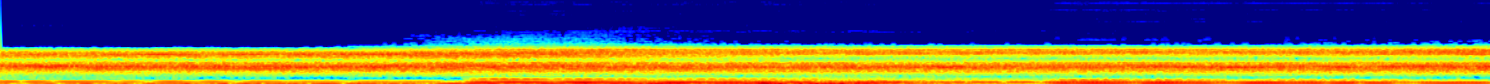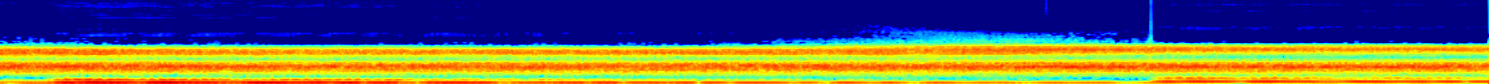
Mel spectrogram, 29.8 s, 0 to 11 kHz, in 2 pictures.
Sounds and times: Drone 0:00.0 - 0:29.7

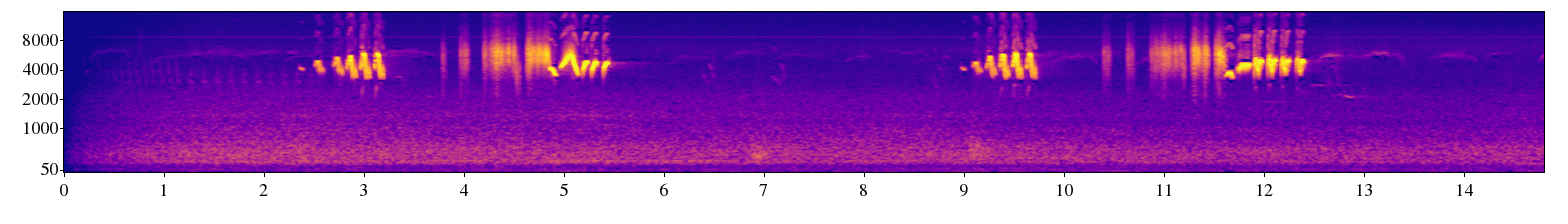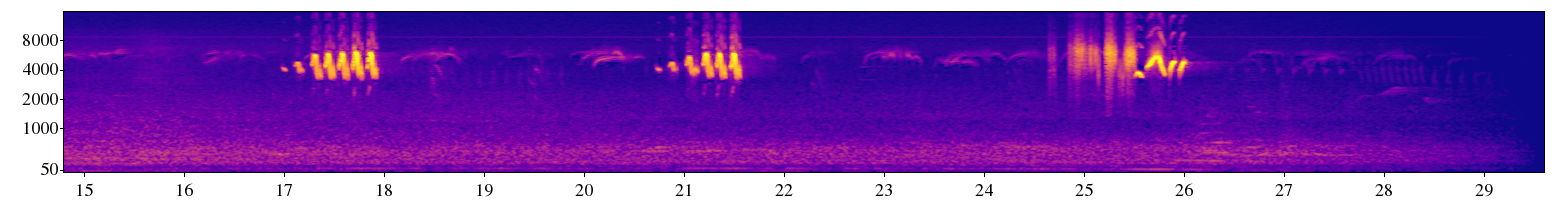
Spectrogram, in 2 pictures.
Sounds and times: black redstart 0:00.1 - 0:29.2
city rumble 0:00.2 - 0:21.0
Calls of swifts 0:00.2 - 0:28.9
street noise 0:00.3 - 0:21.0

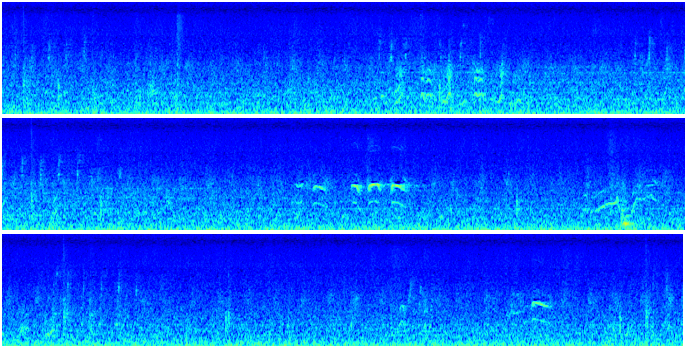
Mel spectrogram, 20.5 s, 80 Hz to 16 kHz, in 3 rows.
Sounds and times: birds 0:09.8 - 0:11.1
birds 0:18.7 - 0:19.9

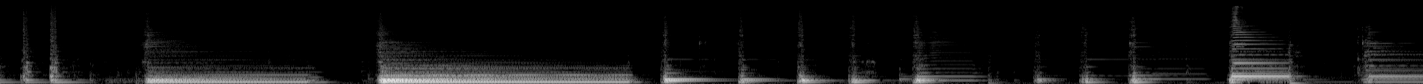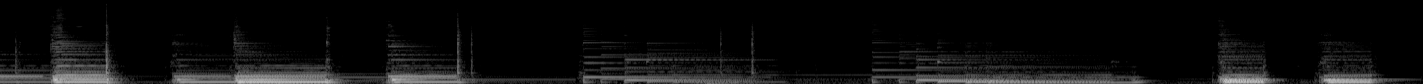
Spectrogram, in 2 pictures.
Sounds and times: Acoustic guitar thrum 0:12.4 - 0:13.1
Acoustic guitar thrum 0:14.4 - 0:15.6

